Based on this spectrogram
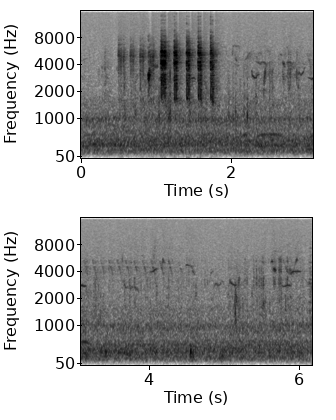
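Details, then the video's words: Sardinian warbler giving its alarm call: a loud, dry, harsh rattle of about seven rapid clicking notes, then quieter scattered chirps from other birds over steady background hiss. "קול אזהרה סבכי שחור-ראש"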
